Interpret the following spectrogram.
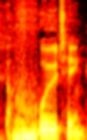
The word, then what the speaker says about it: Wooting: I believe it's officially pronounced hooting.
